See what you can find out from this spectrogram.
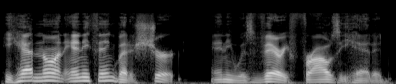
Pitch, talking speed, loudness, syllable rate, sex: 110 Hz, 195 wpm, -18 LUFS, 5.0 syllables/s, male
